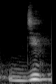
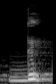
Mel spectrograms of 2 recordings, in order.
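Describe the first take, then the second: First: Д as palatalized "d'", like "dyi"; name the soft sound Д; soft consonant. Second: Д as hard "d", like "dy"; name the hard sound Д; hard consonant. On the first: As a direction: end on a softened Д, tongue raised. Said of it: "м'який приголосний звук". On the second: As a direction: end on a firm, unpalatalized Д. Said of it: "вимовляємо твердий". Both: Shown as a demonstration.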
